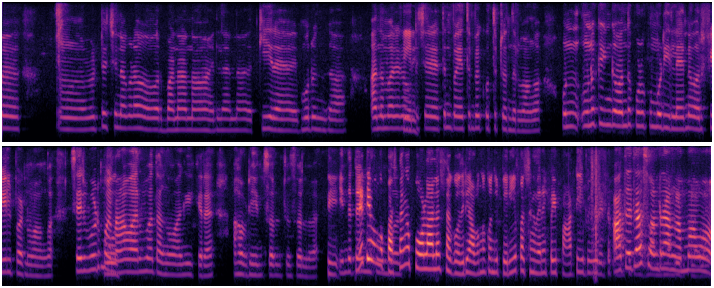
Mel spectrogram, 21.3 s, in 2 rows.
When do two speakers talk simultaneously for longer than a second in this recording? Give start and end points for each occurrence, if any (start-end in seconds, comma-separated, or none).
none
